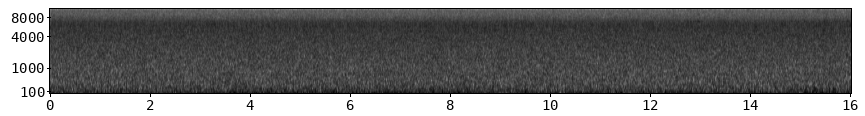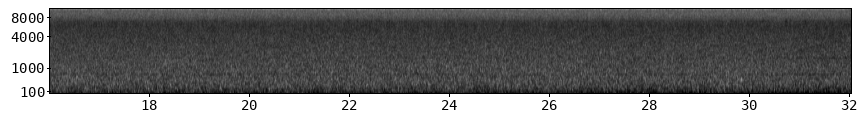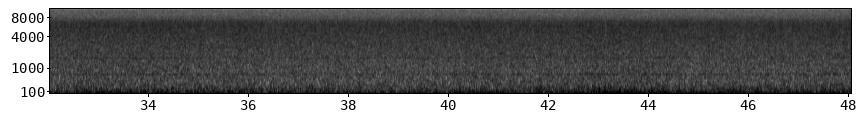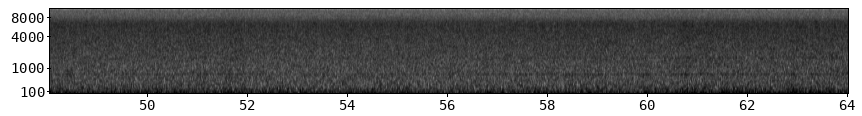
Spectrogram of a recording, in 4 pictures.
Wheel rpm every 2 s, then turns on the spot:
0, 0, 0, 0, 0, 0, 0, 0, 0, 0, 0, 0, 0, 0, 0, 0, 0, 0, 0, 0, 0, 0, 0, 0, 0, 0, 0, 0, 0, 0, 0, 0.
none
